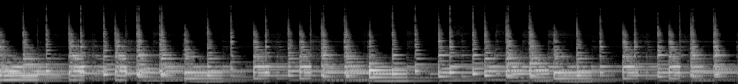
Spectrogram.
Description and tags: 130BPM
Ebm
16 beats
Logic, Synth, Sculpture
